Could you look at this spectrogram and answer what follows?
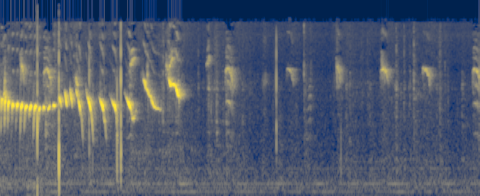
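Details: Canary song opening with a fast, rolling high trill and a string of descending whistled notes, then fading into sparse, soft chirps separated by silence.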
